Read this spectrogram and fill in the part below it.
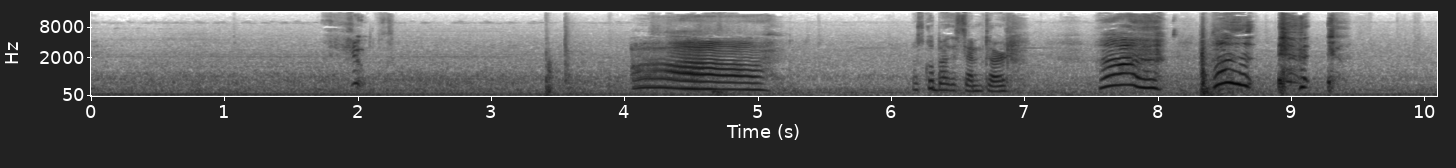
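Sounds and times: low outdoor hum: 0.0s - 10.0s.

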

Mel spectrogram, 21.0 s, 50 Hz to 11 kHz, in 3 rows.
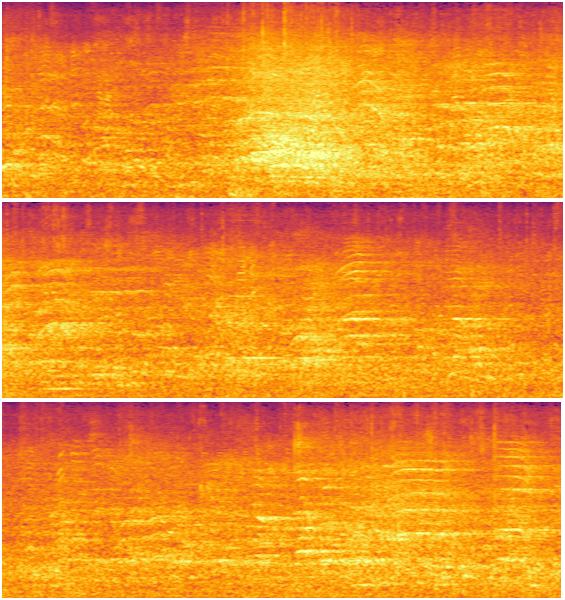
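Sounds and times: voices echoing in sports hall: 0.0s - 21.0s.

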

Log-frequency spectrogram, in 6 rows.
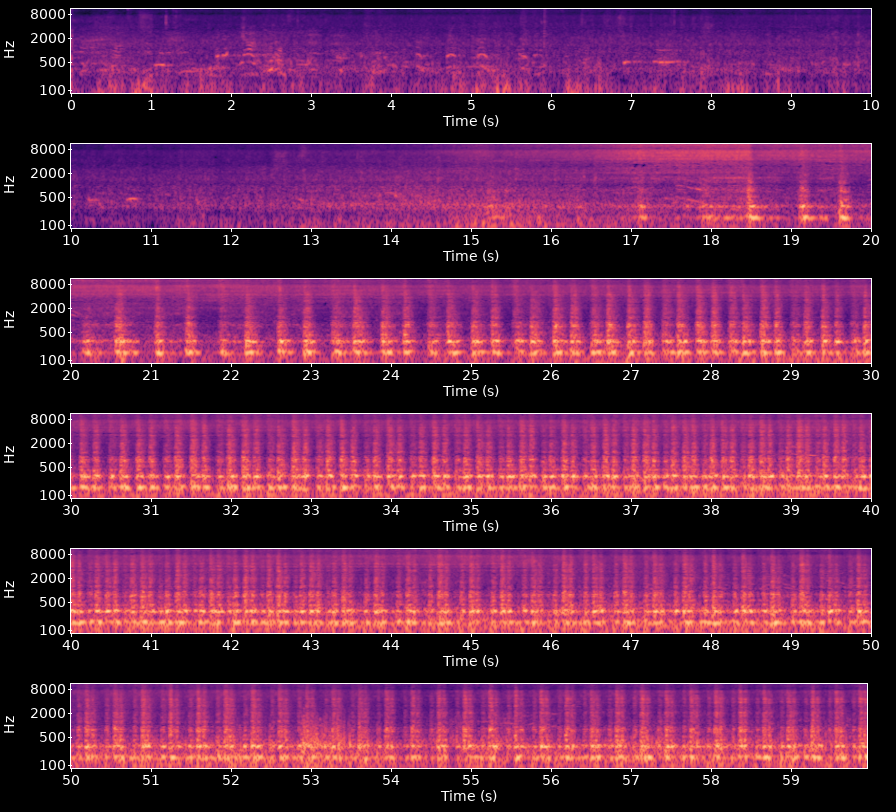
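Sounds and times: steam locomotive exhaust chuffs: 1.8s - 59.9s
steam hissing: 10.2s - 59.9s.

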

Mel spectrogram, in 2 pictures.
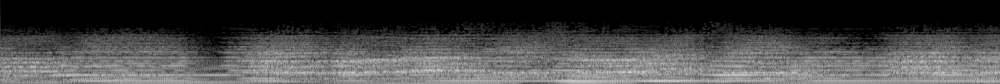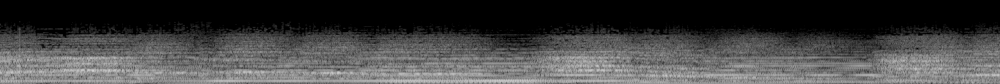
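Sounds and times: group singing a hymn: 0.0s - 20.0s.

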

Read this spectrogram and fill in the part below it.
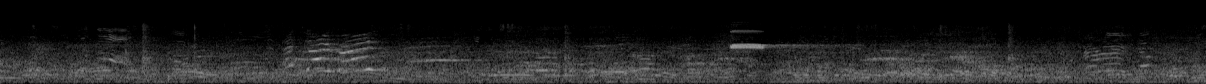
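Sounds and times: murmur of voices: 0.0s - 12.0s
short sharp whistle blast: 7.3s - 8.0s.

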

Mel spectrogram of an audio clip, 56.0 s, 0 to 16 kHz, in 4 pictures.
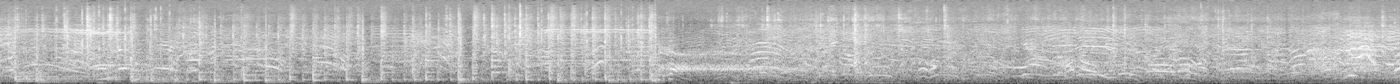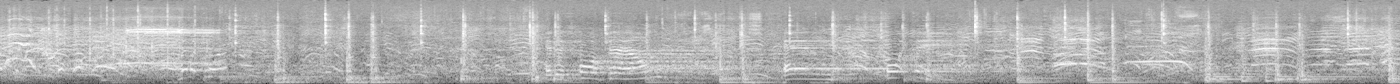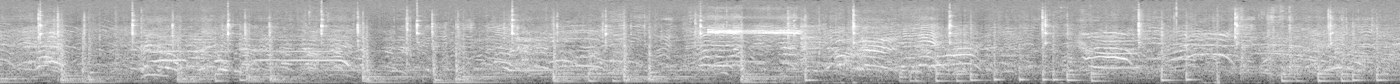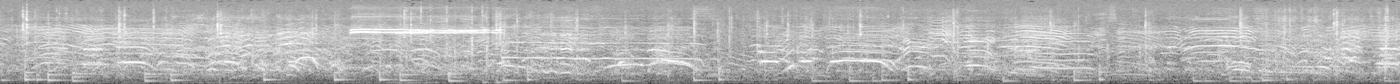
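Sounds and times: band drums and horns playing: 0.0s - 7.8s, 15.1s - 56.0s
football crowd talking and calling out: 0.0s - 56.0s
referee's whistle: 0.1s - 1.4s, 5.2s - 6.7s, 15.1s - 16.4s, 34.9s - 36.6s, 45.4s - 47.2s.

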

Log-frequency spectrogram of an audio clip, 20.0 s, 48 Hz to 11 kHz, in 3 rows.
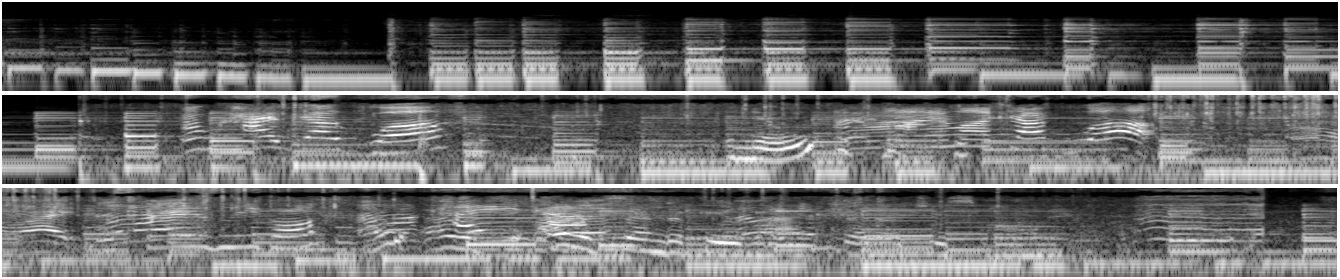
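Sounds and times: picked acoustic guitar: 0.0s - 20.0s
child talking: 7.4s - 9.6s, 10.7s - 16.3s
woman talking: 10.3s - 11.3s, 13.1s - 18.8s.

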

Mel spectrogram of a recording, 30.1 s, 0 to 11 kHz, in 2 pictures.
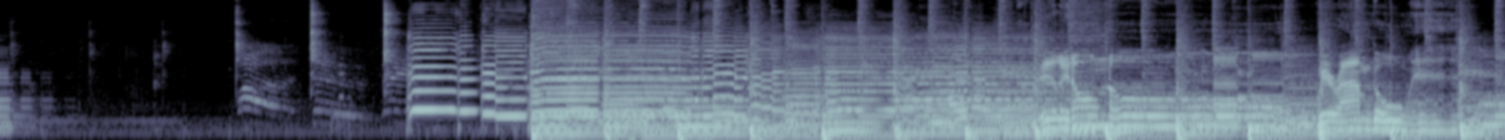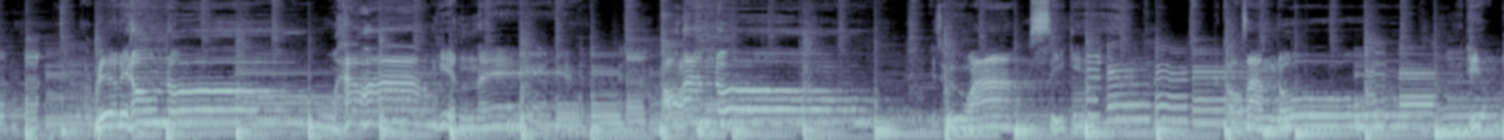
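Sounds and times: country band playing: 4.1s - 30.0s.

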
